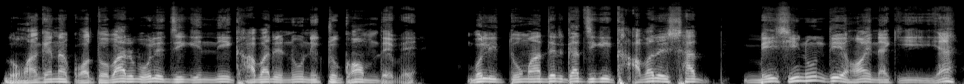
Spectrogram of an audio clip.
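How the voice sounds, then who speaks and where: A man's voice: fairly low pitch, expressive, unhurried, dry recording, clean studio sound. A man voicing a weary, reproachful middle-aged husband in a cartoon drama. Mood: scolding. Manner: scolding, weary, moralising. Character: reproachful older husband, grieving father-in-law. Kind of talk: animated horror story drama dialogue.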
